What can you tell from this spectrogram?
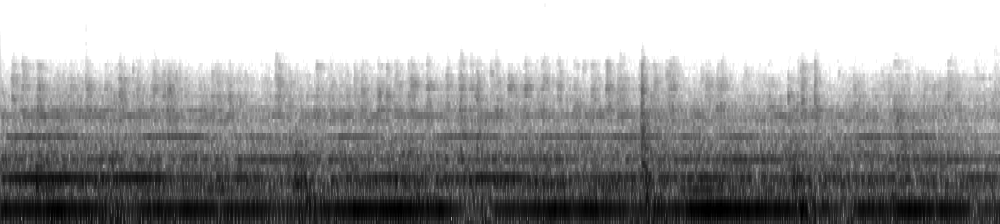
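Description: Steady low hum with a thin, even whine held throughout the run, no knocking or grinding; the elevator pump motor sounds healthy.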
